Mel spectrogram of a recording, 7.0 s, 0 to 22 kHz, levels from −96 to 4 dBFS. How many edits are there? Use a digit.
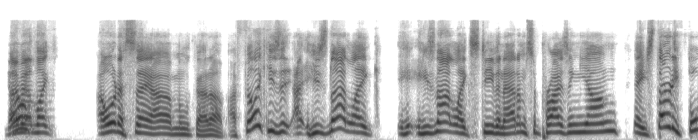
1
